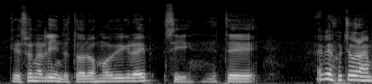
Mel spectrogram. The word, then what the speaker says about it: Moby Grape: Eh, suena lindo Movie Grape. Claro, o Movie Grape o Movie Grape. Es Movie Grape. Tengo matar, perdón si estoy diciéndolo mal, porque yo lo, lo pronuncio como si fuera con doble O.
